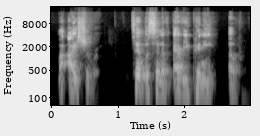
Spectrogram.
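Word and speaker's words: מעשר: The book of Malachi 3:8-10 means 10th in Hebrew and is pronounced misher 10% of every penny of any increase the lord gives you.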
